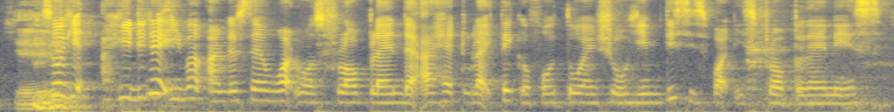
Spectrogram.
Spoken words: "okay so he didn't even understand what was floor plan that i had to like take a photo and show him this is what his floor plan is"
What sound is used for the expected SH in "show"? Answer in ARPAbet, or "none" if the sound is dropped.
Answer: SH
